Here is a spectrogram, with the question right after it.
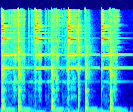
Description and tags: A drum loop I created for a reactable concert in Brussels using kitchen sounds. Recorded with a cheap microphone.
They are dry and unprocessed, to make them sound good you
need a reactable :), or some additional processing.
rhythm, kitchen, dry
